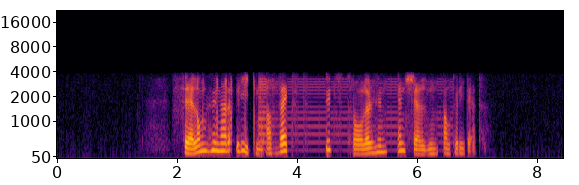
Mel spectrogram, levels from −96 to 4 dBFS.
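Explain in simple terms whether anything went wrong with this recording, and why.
AMR narrowband mobile codec, throughout: the voice went through a 2G/3G phone link that keeps only about 150 Hz to 3.6 kHz and discards everything above roughly 3.7 kHz. It rebuilds speech from a compact model of the voice, so it sounds muffled, boxy and noticeably synthetic.

GSM signalling bursts, 2.34 to 3.38 s: a nearby mobile phone briefly contacted the network, sending short groups of radio pulses. The audio circuitry picked these up and turned them into sound, a loud galloping dit-dit-dit of short buzzes over the speech.

GSM phone buzz, 3.38 to 6.59 s: the same phone then settled into a call, transmitting in bursts 217 times a second. The electronics converted that steady radio pulsing into a continuous hard, raspy 217 Hz buzz, quieter than the speech.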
